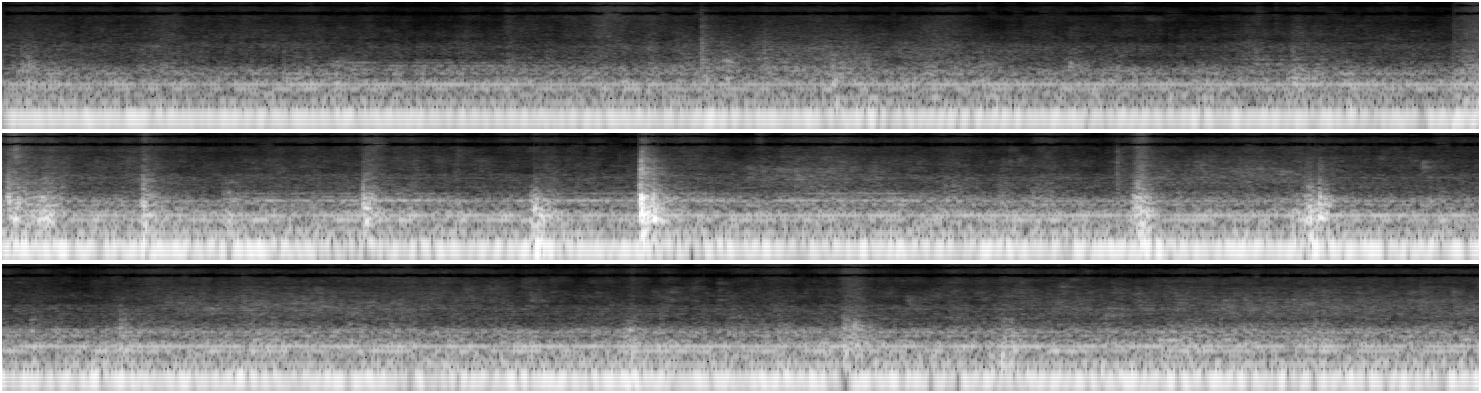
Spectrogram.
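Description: Washing machine running with a steady low hum. From about seven seconds in come the rustle and soft knocks of bedding and pillows being handled, with a few short clicks.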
